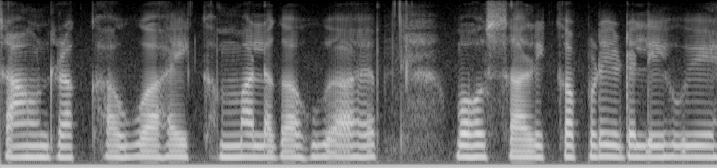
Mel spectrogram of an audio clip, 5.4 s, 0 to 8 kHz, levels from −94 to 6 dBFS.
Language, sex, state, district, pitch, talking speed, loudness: Hindi, female, Uttar Pradesh, Lalitpur, 200 Hz, 165 wpm, -15 LUFS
